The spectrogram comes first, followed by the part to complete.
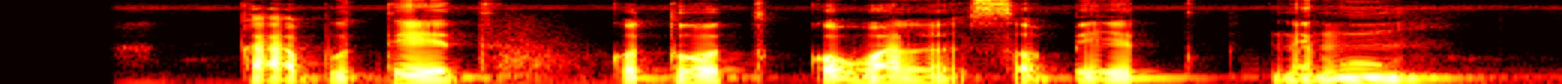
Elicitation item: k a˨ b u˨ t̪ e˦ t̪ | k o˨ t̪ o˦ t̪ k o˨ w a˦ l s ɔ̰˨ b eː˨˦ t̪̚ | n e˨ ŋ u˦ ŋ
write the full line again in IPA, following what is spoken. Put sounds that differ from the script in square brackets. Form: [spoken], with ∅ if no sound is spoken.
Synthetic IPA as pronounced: k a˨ b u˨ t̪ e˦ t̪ | k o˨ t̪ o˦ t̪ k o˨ w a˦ l s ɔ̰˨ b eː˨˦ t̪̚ | n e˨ ŋ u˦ ŋ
